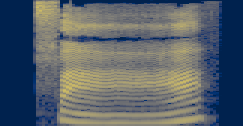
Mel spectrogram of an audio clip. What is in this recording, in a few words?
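"fǎ", Mandarin Chinese; pinyin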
